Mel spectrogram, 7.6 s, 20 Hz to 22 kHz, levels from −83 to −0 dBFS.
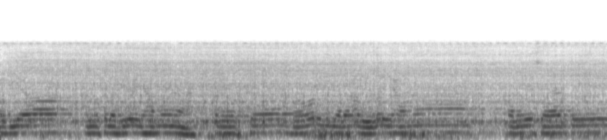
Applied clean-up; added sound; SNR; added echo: none; Boiling / Water; 9 dB; reverberation time 2.3 s.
